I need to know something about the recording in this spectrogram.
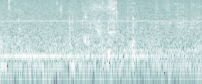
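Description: Near silence: room tone, with a few faint ticks about a second in.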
